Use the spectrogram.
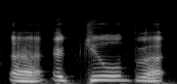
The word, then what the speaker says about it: Hercule: Directed, this stars the amazing Kenneth Branaugh is Hercule Poirot. The H is silent.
